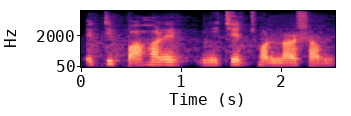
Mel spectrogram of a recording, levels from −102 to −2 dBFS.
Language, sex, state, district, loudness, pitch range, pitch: Bengali, male, West Bengal, Jhargram, -19 LUFS, 120-140 Hz, 125 Hz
